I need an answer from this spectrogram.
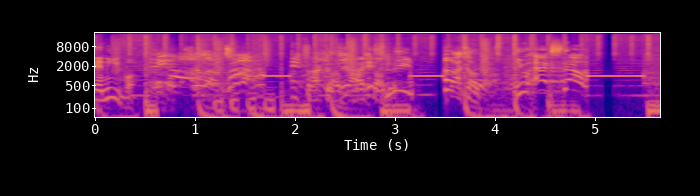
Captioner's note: men yelling; beep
